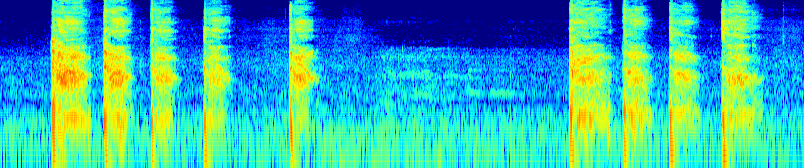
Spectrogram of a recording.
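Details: Wheezy coughing spell in bed at the start of an episode: two bursts of about four or five harsh coughs each, with a faint whistling breath between them.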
